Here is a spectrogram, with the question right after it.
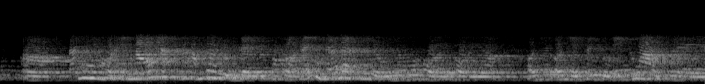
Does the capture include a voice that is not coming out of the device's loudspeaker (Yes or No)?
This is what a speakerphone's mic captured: No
